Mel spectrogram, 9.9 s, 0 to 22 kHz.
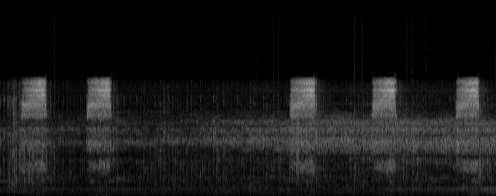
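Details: Owlet in a nest box, late evening of May 19 2017, excited by an owl arriving on the tray after a mouse was delivered; five short, breathy screeches, two close together, then a long gap and three more.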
